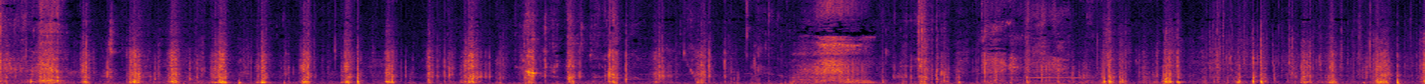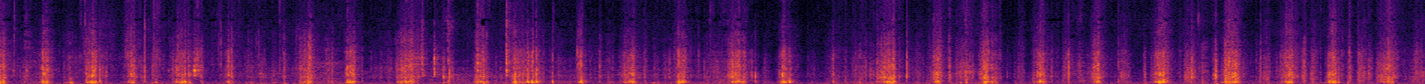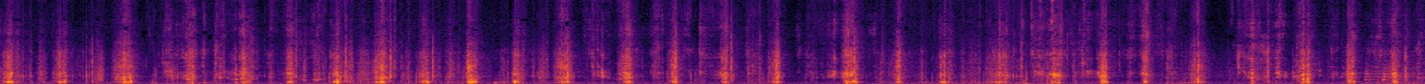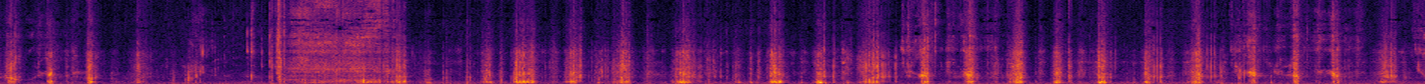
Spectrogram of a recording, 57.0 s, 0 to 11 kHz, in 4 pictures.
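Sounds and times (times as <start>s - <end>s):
short hissing noise: 7.9s - 8.8s.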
